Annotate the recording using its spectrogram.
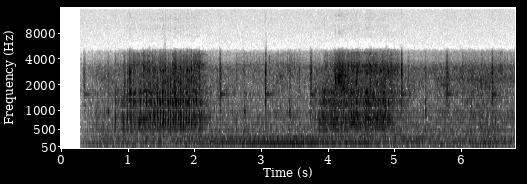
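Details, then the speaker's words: Child snoring heavily like an adult because of a clogged nose: loud, coarse, continuous rumbling snore with faint ticking in the background. "snoring. He's got a clogged nose. Breathe, buddy."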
